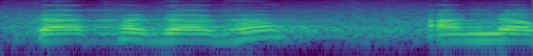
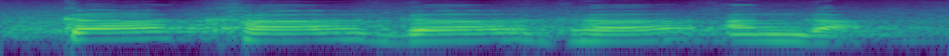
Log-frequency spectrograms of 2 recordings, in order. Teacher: क में आपके मुंह से जो वायु बाहर आ रहा है उसका मात्रा कम होगा एज कम्पेयर टू ख के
